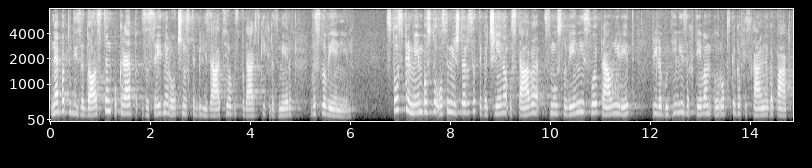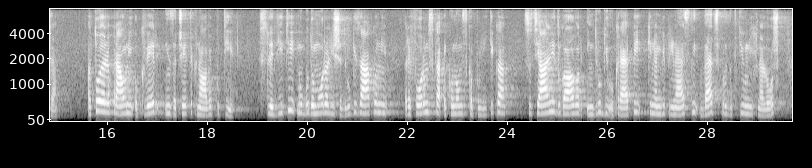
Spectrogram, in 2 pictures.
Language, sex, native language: Slovenian, female, Slovenian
